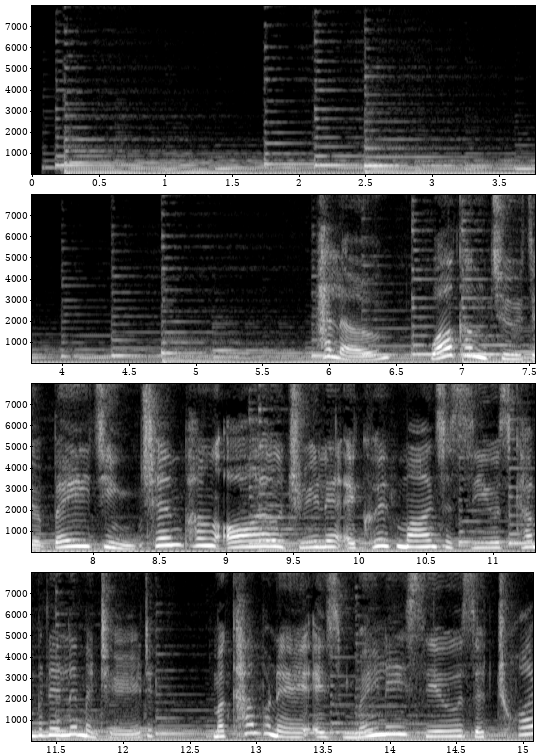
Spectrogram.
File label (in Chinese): 女 年轻甜美, 彩铃 [英文彩铃] 欢迎致电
